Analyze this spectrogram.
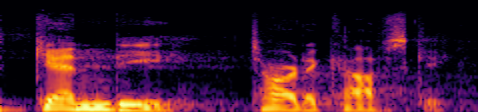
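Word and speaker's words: Genndy Tartakovsky: of this panel is the correct pronunciation of its creator's name which is gendi tartakovsky helmed by gendy tartakovsky this series aired on cartoon network for three seasons between 2003 and 2005.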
